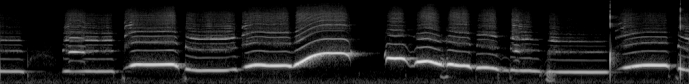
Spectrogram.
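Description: A slide whistle plays a string of loud toots, its pitch swooping up and down between short breaks, with one long rising glide in the middle. No one speaks.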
